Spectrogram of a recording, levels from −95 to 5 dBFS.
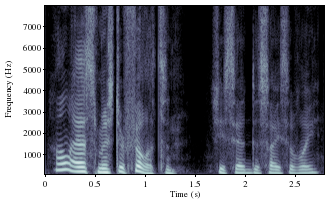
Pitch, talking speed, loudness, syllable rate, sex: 170 Hz, 150 wpm, -17 LUFS, 5.5 syllables/s, male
